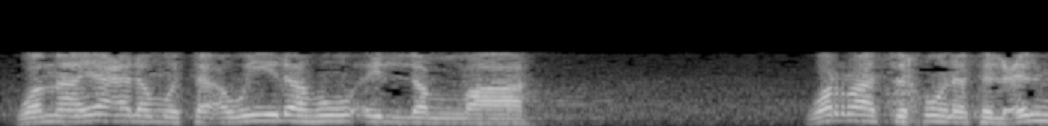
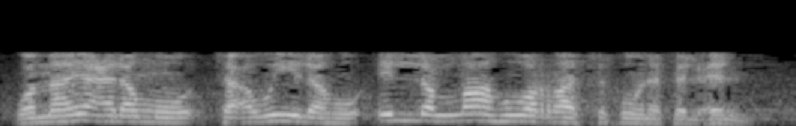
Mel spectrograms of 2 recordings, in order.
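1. يوجد وقف بعد 'illa Allah. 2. تستمر العبارة دون وقف. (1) "في الآية قراءتان من حيث الوصل والوقف" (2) "القراءة الأخرى"

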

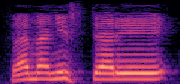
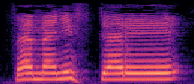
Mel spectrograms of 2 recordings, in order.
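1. تميل الحركة الأخيرة قليلاً فقط نحو 'ee'. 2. تميل الحركة الأخيرة قليلاً فقط نحو 'ee'.

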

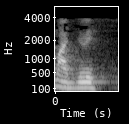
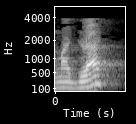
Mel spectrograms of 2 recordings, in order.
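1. Vokal kedua adalah bunyi i. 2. Vokal kedua adalah bunyi a. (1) "tapi yang benar adalah majelis" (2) "bukan majelas"

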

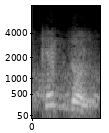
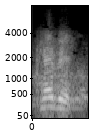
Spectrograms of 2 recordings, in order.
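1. الحركة الأولى كسرة، ولا حركة بعد الباء. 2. الحركة الأولى فتحة، والحرف الثاني فيه كسرة. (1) "كسر الكاف وسكون الباء" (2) "اللغة الفصحى المشهورة فعل"

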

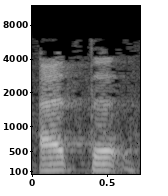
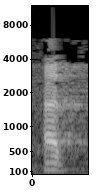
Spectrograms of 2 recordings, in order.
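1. Bunyi t di akhir dilepas dengan vokal yang memantul. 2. Bunyi t di akhir ditahan tertutup, tanpa dilepas. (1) "bukan suara pantulan. Ake atau ate, tidak" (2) "Biarkan saja menempel"

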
